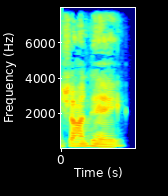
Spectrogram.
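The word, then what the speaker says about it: Zhané: john a cd okay that's spelled z-h-a-n-e with a stress over the e janae it's an old r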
